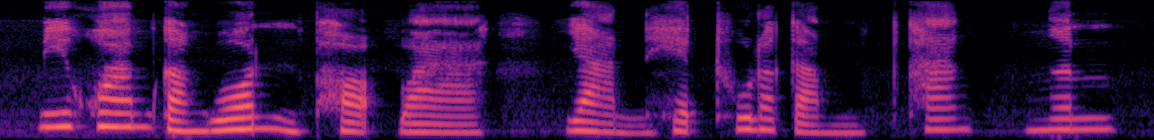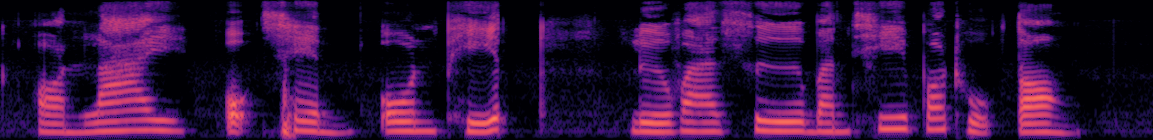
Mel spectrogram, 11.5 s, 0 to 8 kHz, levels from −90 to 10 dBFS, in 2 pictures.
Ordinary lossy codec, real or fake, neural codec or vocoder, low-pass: none; real; none; none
